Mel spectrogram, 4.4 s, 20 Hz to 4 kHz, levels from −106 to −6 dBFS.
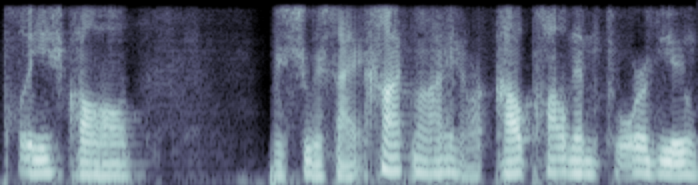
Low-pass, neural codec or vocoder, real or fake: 3.6 kHz; codec, 16 kHz in and 24 kHz out, 0.6 kbps, FireRedTTS-2 codec; fake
